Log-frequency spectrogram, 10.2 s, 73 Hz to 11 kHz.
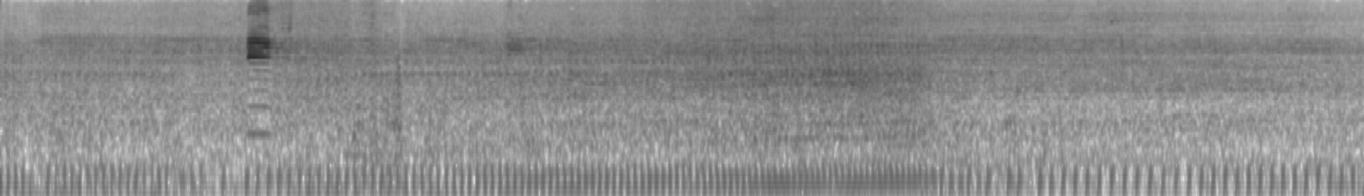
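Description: Yamaha FZ25's single-cylinder engine running under way as the motorcycle is ridden, a steady pulsing note that grows louder about five to seven seconds in. A short high beep, like a horn, sounds about two seconds in.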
